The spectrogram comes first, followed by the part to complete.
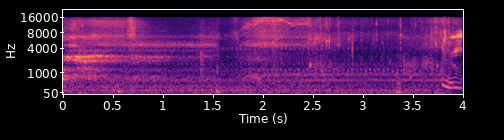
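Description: A boat motor humming steadily, a low hum with a fainter, higher steady tone above it.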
